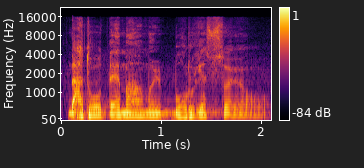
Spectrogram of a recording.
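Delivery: low, soft admission; sober reflection. Shown as a demonstration. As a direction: say it quietly, as your own confession. Preacher repeats it soberly himself.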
